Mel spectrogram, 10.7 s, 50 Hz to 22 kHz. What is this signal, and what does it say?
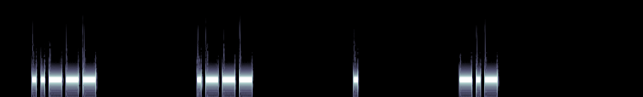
Morse code, heard as a keyed tone, about 17 wpm, spaced as for 5 wpm, 700 Hz. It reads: 2JEK
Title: USA Call Signs - 5 Characters - 8x Character Spacing - 17wpm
